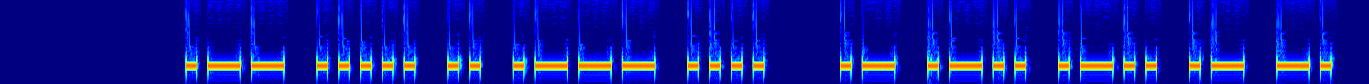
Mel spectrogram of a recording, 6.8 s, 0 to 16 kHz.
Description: Morse code, heard as a keyed tone, about 22 wpm, 700 Hz. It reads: W5IJH ALLAN
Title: K1USN SST QSO Practice - 22wpm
